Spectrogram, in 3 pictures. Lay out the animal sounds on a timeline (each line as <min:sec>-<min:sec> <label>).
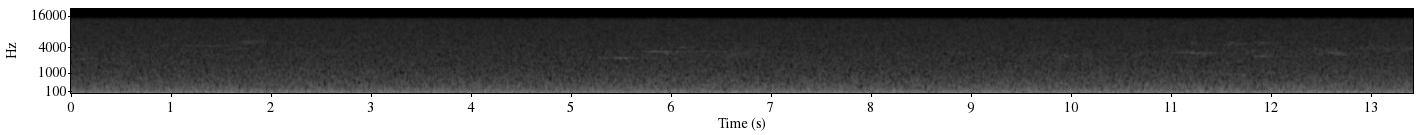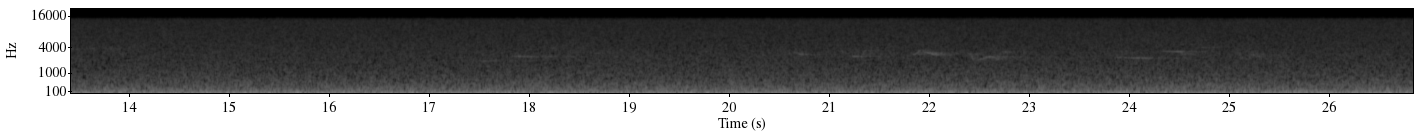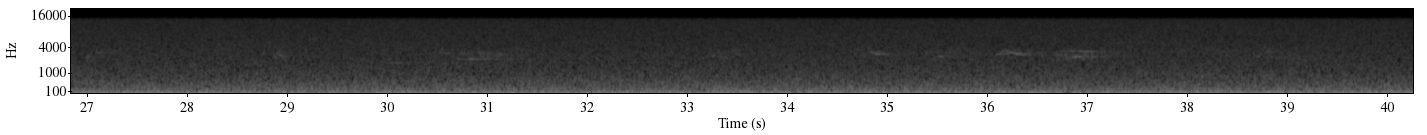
0:00.7-0:02.1 Black-throated Green Warbler (Setophaga virens)
0:05.2-0:06.5 Hermit Thrush (Catharus guttatus)
0:10.6-0:12.2 Hermit Thrush (Catharus guttatus)
0:11.7-0:12.7 American Robin (Turdus migratorius)
0:12.7-0:14.1 Black-capped Chickadee (Poecile atricapillus)
0:17.7-0:18.7 Hermit Thrush (Catharus guttatus)
0:20.5-0:23.1 American Robin (Turdus migratorius)
0:23.8-0:25.1 Hermit Thrush (Catharus guttatus)
0:26.9-0:40.3 Red-eyed Vireo (Vireo olivaceus)
0:29.8-0:31.4 Hermit Thrush (Catharus guttatus)
0:34.6-0:37.4 American Robin (Turdus migratorius)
